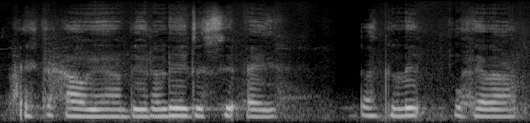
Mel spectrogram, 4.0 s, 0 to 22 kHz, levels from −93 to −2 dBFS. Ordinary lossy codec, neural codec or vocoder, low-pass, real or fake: none; codec, 44.1 kHz, 3.4 kbps, Pupu-Codec; none; fake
